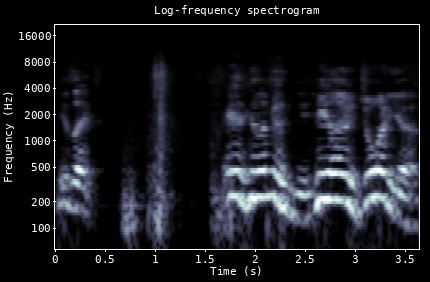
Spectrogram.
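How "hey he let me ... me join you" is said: loud, high, giggling laughing chatter.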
